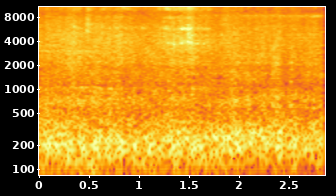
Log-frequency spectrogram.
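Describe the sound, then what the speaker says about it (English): A metro train rumbles past near Newcastle Airport, a loud, steady rolling roar with faint rhythmic wheel clatter and a slight squeal, continuing throughout with no speech. "That's just the metro train you can hear in the background."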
